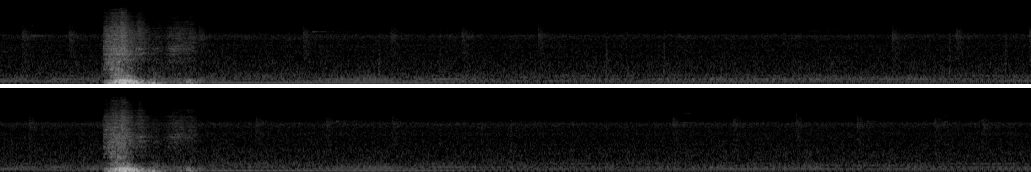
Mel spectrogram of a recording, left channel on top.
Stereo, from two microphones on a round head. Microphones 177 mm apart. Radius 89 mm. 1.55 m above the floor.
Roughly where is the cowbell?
I don't hear a cowbell.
